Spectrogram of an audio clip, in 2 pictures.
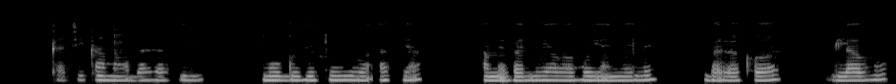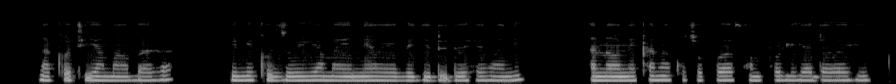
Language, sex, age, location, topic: Swahili, female, 18-24, Kisumu, agriculture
